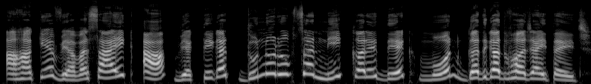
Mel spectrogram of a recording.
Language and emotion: Maithili, happy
